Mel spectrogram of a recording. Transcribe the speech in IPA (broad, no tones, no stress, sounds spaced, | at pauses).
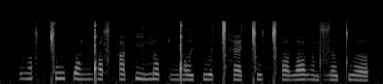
ðˤ ũ sˤ ǀ u p ɔ ŋ͡ǃ ɔ sˤ k ʌ k ĩ n ɔ k ŋ͡ǃ ɔ ɪ̯ k u ə̯ ǀʰ æ ǀ u ǀʰ ə˞ ðˤ ə˞ ðˤ ũ d z ʌ tʷ ʌ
